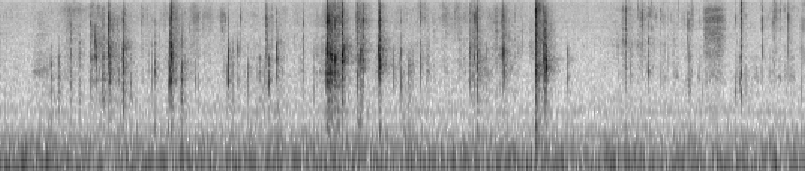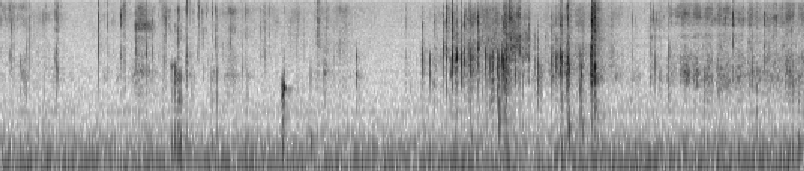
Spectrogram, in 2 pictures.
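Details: Dog named Nino eating a grilled pork pouch indoors: sharp bites, tearing and crinkling bursts, busiest near the start and around thirteen seconds, all over a low steady hum.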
